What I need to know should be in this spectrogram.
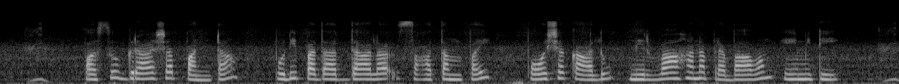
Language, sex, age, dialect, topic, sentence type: Telugu, female, 41-45, Utterandhra, agriculture, question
